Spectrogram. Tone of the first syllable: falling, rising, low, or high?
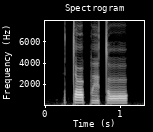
high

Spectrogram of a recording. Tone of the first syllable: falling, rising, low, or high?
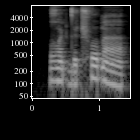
falling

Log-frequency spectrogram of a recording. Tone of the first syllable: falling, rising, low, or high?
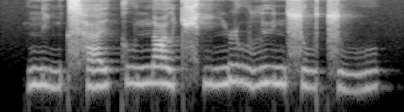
low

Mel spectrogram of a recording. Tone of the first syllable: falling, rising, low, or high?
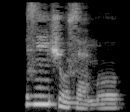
high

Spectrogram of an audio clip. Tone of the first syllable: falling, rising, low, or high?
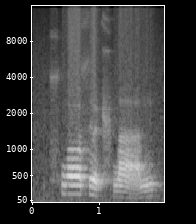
high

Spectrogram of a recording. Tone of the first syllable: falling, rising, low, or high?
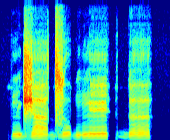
low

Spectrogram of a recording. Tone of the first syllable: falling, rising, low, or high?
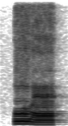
high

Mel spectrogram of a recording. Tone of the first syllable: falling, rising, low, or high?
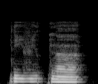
low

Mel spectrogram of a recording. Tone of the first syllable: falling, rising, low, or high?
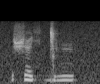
low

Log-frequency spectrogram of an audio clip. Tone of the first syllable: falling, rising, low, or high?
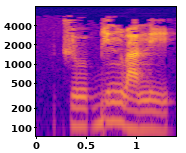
low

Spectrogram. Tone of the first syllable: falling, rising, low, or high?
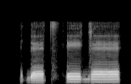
low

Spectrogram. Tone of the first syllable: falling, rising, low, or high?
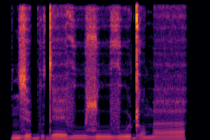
high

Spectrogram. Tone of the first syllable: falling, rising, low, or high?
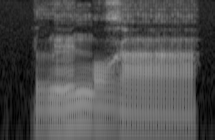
rising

